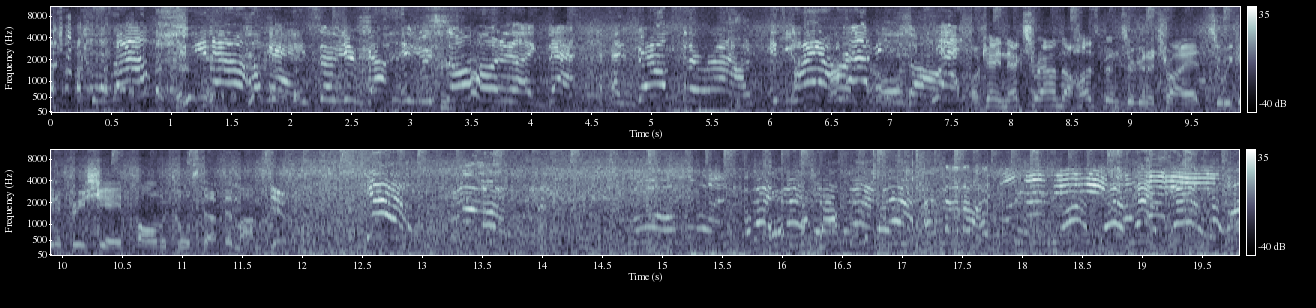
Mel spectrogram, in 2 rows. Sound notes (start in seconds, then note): 0.0 laughing; 13.5 dramatic music; 17.8 cheering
